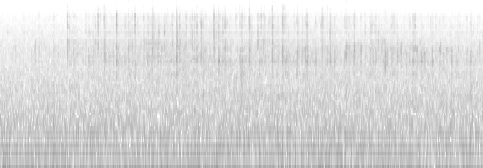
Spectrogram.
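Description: Faint applause from a crowd of wedding guests: a dense patter of hand claps picks up about a second in and dies away near the end.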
